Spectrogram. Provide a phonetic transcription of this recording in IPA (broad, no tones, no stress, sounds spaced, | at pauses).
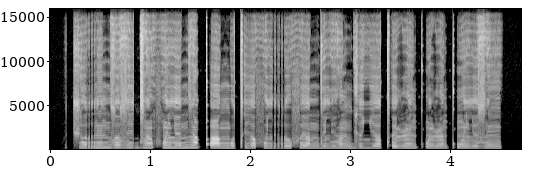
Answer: t͡ʃ ʊ r ĩ n z ʊ z i d͡z ə̃ f ə̃ lʲ ə n z ĩ qʼ e ɐ̯ ŋʷ ə tʼ i ɐ̯ f ʊ lʲ r ʊ f e ɐ̯ n d ɘ lʲ ɦ ə̃ ŋ ɡ i ɐ̯ ʎ e ɐ̯ tʼ ɘ lʲ ɭ ĩ kʷʼ ĩ lʲ ɭ ẽ kʷʼ ẽ lʲ ʊ z ĩ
